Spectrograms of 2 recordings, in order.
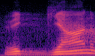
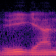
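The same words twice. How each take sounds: First: विज्ञान with weight on विग्, slightly louder; correct pronunciation. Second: विज्ञान said quickly with no weight on the first syllable; wrong pronunciation. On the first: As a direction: stress the first syllable of विज्ञान before ज्ञ. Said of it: "विज्ञान बोलते हैं". (विज्ञान में विग् पर ज़ोर) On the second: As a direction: slur विज्ञान, the unstressed wrong way. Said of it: "विज्ञान नहीं बोलते". (विज्ञान जल्दी, बिना ज़ोर के) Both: Shown as a demonstration.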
